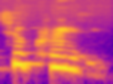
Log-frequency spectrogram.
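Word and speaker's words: 2CRSI: give you a trick usually English speakers pronounce it pronounce our name too crazy so maybe with too crazy will be easier and why too crazy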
